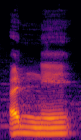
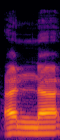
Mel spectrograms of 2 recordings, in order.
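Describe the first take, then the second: First: The vowel after n leans toward e. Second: The vowel after n is an open a. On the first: "diimalkan fathah nun dan alif" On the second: "imalatu fathatin nun wal alif"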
